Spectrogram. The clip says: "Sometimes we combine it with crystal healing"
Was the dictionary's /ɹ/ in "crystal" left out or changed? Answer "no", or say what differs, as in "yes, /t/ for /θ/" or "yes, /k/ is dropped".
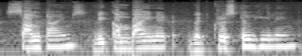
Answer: no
